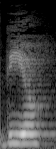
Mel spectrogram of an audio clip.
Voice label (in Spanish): "dio", Silabas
